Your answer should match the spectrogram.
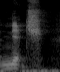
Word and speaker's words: niche: Look, it makes sense to say niche, like quiche.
